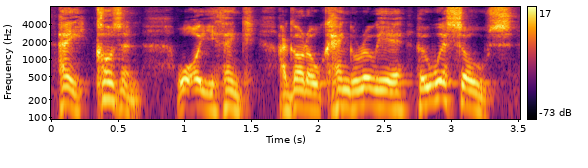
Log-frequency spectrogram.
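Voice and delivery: high, proud Aussie voice; Australian accent. Acted. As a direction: show off excitedly in a put-on Australian accent. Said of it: "his cousin isn't Australian".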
